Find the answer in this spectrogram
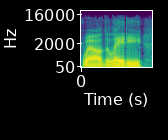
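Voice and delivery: plain

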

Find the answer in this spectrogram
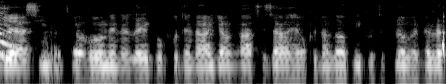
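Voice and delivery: soft, flat, emotionless deadpan monotone. Speaker acting out a rehearsed interview answer, in a Napoleon Dynamite monotone. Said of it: "I just say it with no emotions".

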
